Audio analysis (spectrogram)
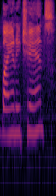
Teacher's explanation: The Rising intonation which is used in Yes No questions to confirm that something is true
